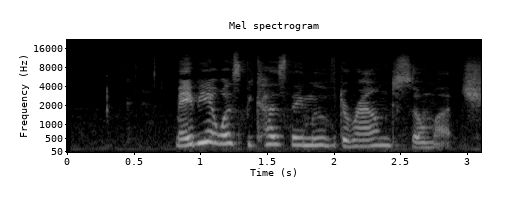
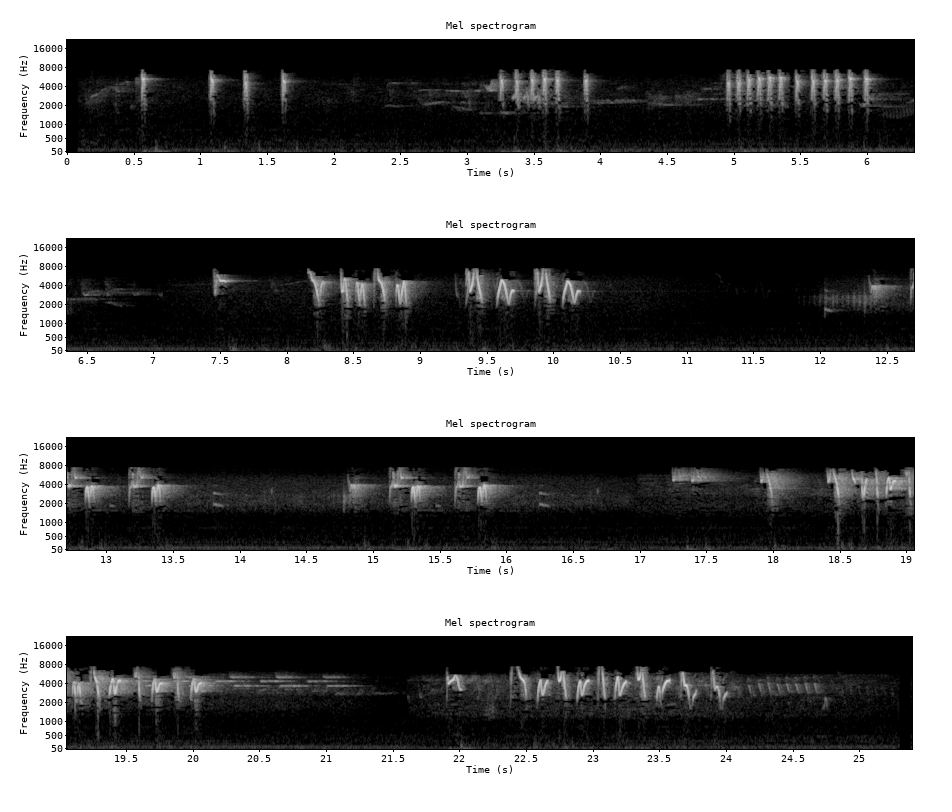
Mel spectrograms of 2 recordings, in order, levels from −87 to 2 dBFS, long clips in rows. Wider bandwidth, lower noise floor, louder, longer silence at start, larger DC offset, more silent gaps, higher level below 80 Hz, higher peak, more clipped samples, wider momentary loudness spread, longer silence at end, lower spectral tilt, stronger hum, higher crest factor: first, 13.5 kHz vs 7.8 kHz; about the same, -67 dBFS vs -70 dBFS; second, -36 LUFS vs -18 LUFS; first, 0.8 s vs 0.55 s; neither; neither; second, -78 dBFS vs -72 dBFS; second, -18 dBFS vs -6 dBFS; neither; second, 11 LU vs 18 LU; second, 0 s vs 1.4 s; first, -3 dB/octave vs 5.5 dB/octave; neither; about the same, 18 dB vs 18 dB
